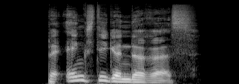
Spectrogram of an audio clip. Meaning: strong/mixed nominative/accusative neuter singular comparative degree of beängstigend
- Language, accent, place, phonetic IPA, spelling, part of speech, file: German, Germany, Berlin, [bəˈʔɛŋstɪɡn̩dəʁəs], beängstigenderes, adjective, De-beängstigenderes.ogg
